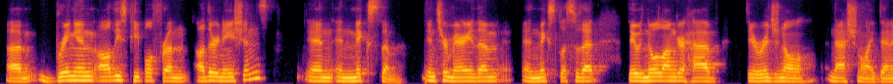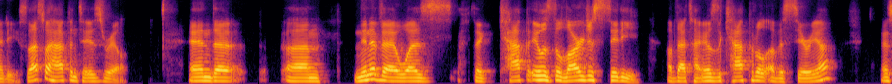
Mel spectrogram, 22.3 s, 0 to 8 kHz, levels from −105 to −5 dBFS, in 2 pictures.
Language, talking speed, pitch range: English, 150 wpm, 115-145 Hz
